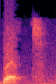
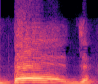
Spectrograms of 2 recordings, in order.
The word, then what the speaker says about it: bed: Bed has a voiced D ending. It's not bet with an unvoiced T, it's bed with a voiced D.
